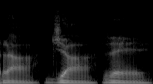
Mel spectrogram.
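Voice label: "rajare", concatenated syllables; Affixing experiment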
